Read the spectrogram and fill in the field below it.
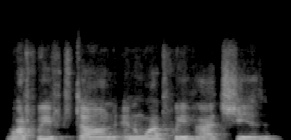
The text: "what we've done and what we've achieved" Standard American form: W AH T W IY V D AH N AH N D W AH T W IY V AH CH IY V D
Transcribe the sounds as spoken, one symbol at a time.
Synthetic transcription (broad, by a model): W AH T W IY V D AH N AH N W AH T W IY V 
